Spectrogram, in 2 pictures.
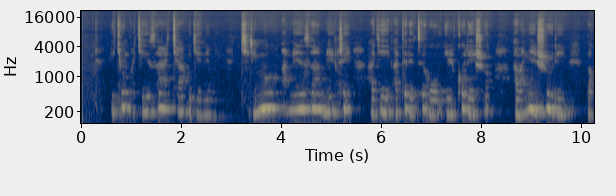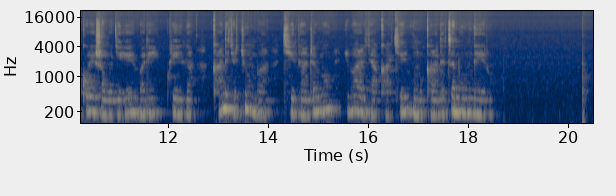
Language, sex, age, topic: Kinyarwanda, male, 25-35, education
